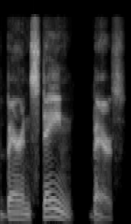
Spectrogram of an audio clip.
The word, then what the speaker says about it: Berenstain: But it's actually pronounced the Berenstain Bears, apparently, because it's not pronounced it's not spelled S-T-E-I-N. It's spelled S-T-A-I-N.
